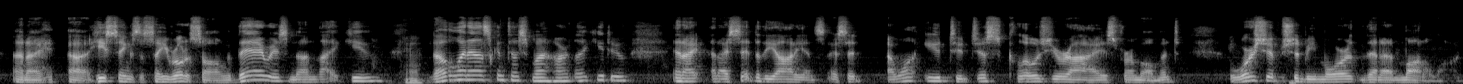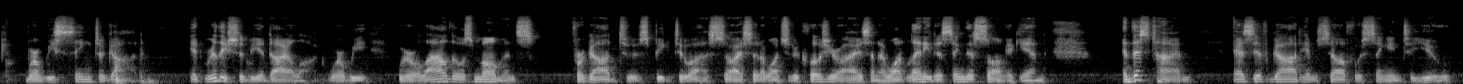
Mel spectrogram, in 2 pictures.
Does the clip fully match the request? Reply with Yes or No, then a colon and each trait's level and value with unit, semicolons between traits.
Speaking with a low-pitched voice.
Yes: low, 115 Hz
